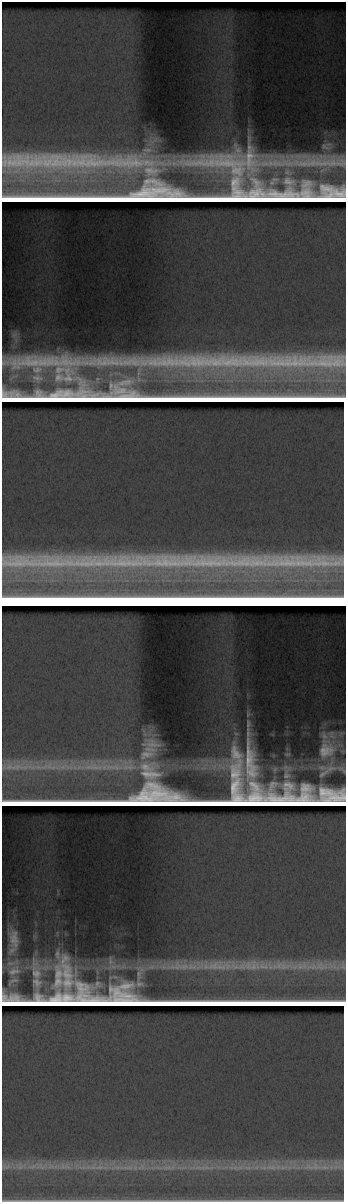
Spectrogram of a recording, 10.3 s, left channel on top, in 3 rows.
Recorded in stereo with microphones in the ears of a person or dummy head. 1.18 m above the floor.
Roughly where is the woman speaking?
Right.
